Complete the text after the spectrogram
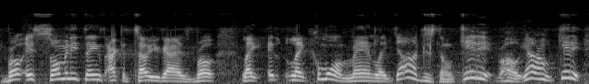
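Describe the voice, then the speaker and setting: A young man rants excitedly about a video game. His casual commentary is slangy and full of swearing. A faint noise sits under the recording. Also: sits high, a little fast. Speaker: gaming commentator.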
